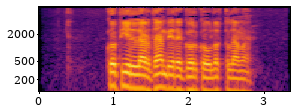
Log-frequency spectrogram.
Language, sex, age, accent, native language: Uzbek, male, 19-29, Farg'ona, Uzbek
